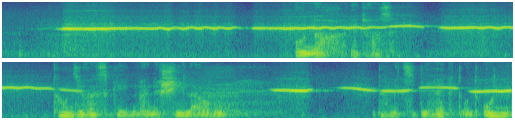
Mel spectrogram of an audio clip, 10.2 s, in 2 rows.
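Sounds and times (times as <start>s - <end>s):
man whistling while walking along the Graben in Vienna: 0.4s - 6.1s, 7.8s - 10.2s
speech: 3.0s - 4.1s, 5.6s - 7.5s, 8.9s - 10.2s.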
